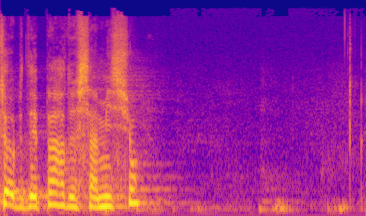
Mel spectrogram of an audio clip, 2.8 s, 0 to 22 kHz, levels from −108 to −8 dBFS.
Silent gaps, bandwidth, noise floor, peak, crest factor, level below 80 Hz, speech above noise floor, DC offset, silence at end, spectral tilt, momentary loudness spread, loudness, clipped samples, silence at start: none; 17 kHz; -50 dBFS; -2 dBFS; 16 dB; -56 dBFS; 35 dB; under 0.1%; 0.15 s; -5.5 dB/octave; 6 LU; -16 LUFS; under 0.1%; 0 s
